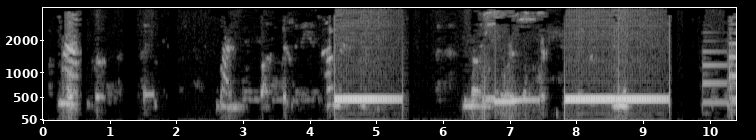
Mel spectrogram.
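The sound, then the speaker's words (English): A steady, buzzy telephone line tone sounds in two long bursts of a second or more, with bits of speech between them and a short, higher beeping tone at the end. “Okay. I'm on the phone.”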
